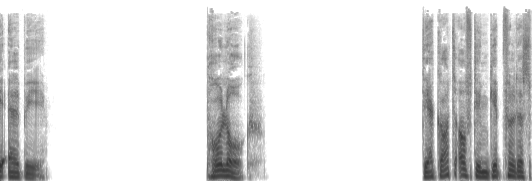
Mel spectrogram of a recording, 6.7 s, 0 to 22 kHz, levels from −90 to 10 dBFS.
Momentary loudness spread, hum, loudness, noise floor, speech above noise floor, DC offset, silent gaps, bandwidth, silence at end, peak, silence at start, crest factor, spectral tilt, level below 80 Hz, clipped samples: 10 LU; none; -17 LUFS; under -90 dBFS; over 74 dB; under 0.1%; 0.76-0.82 s, 1.22-2.58 s, 3.38-5.27 s; 17.5 kHz; 0 s; -2 dBFS; 0 s; 18 dB; -6 dB/octave; -44 dBFS; under 0.1%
